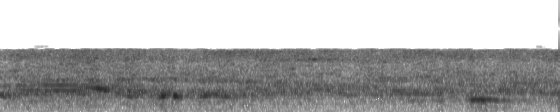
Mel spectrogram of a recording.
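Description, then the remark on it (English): Crowd cheering at a volleyball match between Nemaha Central and Royal Valley: a steady roar of many voices, with a few sharp shouts and whoops rising above the noise. “The crowd is electric here.”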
